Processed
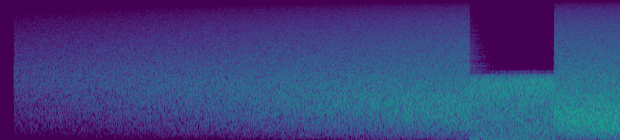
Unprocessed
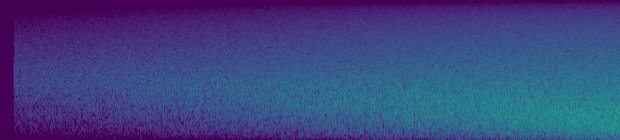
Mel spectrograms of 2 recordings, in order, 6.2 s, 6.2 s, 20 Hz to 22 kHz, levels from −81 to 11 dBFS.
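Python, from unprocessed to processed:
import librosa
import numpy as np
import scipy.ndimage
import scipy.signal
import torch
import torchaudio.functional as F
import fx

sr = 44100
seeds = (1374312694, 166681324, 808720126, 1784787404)

y = fx.freq_invert(x, sr, carrier_hz=2600, at=(4.69, 5.54))
y = fx.rev_schroeder(y, sr, rt60_s=0.65, comb_ms=26, drr_db=13.0)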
